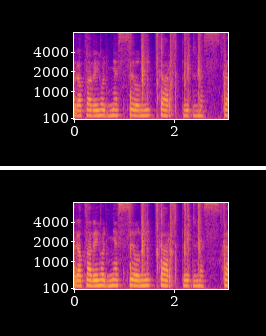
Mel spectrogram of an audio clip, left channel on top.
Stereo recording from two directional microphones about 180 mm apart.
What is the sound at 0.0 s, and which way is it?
Speech, 50° right (ahead or behind).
